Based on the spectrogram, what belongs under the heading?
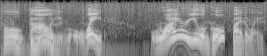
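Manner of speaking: lightly voiced folksy suitor; animated, a little tongue-tied; flustered Rael. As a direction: stumble from bashful flirting into worry.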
